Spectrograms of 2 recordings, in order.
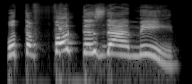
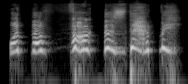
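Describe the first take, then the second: First: Said in the usual way. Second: Much higher, fast, laughing through the question; high laughing disbelief; laughing incredulous. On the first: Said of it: "repeated take, laughing". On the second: Real, not acted. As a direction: crack up in disbelief as you ask it. Reader breaks up at fanfic line.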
